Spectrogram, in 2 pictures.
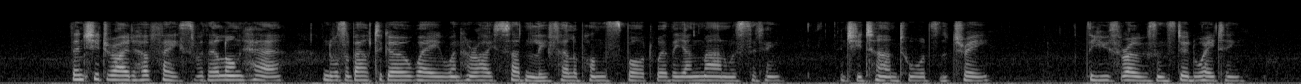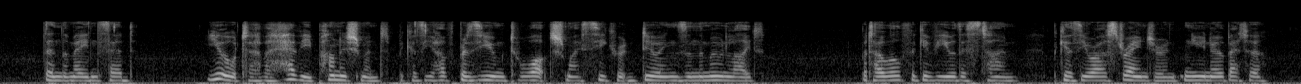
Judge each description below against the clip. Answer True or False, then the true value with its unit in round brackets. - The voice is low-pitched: False (180 Hz)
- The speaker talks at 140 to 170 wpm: False (185 wpm)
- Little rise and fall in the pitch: True (1.7 semitones)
